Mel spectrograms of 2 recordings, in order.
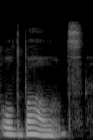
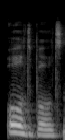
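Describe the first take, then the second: First: "balds" said with an aw vowel, as in "bald"; BALDS with open vowel. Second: Put-on "bolds" said with a long o, as in "old". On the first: Streamer showing the wrong word, "balds" with aw vowel. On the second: Streamer correcting chat on the word, "bolds" with long o. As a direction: give "bolds" the vowel of "old". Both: Shown as a demonstration. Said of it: "not old balds".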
